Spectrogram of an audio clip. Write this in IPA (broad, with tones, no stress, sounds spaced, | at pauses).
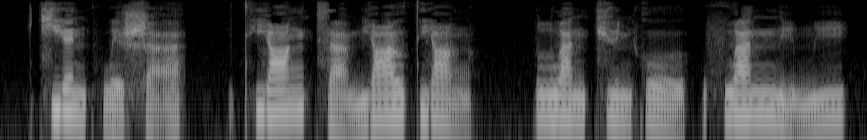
t͡ɕ j ɛ˥˩ n pʰ w e˩ ɪ̯ ʂ ä̰˨˩˦ | t̪ʰ j ɑ˥ ŋ t͡s ä̰˨˩ m j ɑ˥ ʊ̯ t̪ j ɑ˥˩ ŋ | l w a˥˧ n t͡ɕ y˥˧ n k o˥˩ ʊ̯ | f w a˥ n n̪ ḭ˨˩ m i˥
